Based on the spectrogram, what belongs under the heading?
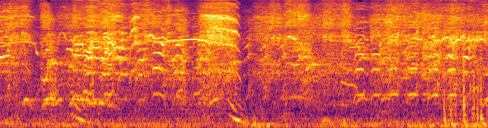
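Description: Many birds chirping busily, with a few lower calls that fall in pitch.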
